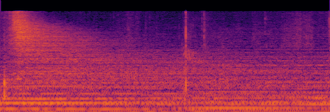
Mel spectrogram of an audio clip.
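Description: Tense background score of held, steady chords. A struck metallic hit at the start rings out and fades over about a second.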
